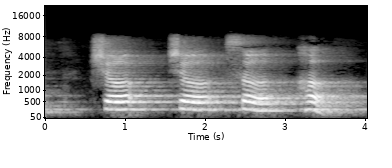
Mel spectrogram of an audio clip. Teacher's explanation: ऊष्म व्यंजन का उच्चारण करते समय हवा मुख में रगड़ खाकर निकलती है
